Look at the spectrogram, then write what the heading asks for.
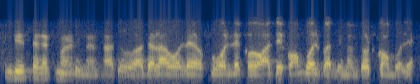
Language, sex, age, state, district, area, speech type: Kannada, male, 18-30, Karnataka, Bangalore Urban, urban, conversation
